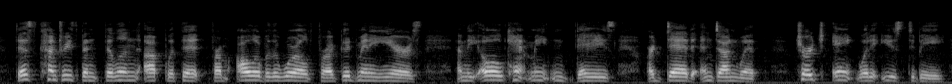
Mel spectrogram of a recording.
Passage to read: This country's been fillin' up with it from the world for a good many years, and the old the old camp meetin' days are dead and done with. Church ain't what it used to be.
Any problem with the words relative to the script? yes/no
yes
